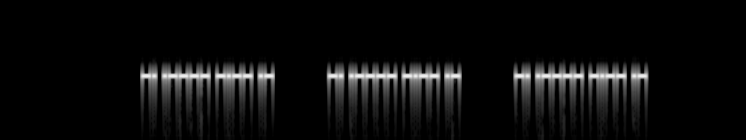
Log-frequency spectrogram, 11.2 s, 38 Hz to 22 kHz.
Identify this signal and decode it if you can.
Morse code, heard as a keyed tone, about 30 wpm, 700 Hz. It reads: N1YA N1YA N1YA
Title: USA Call Signs - 4 Characters - Repeated 3x - 30wpm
